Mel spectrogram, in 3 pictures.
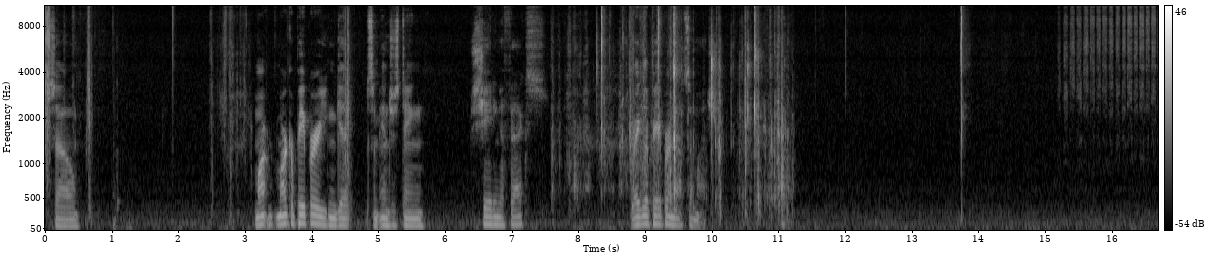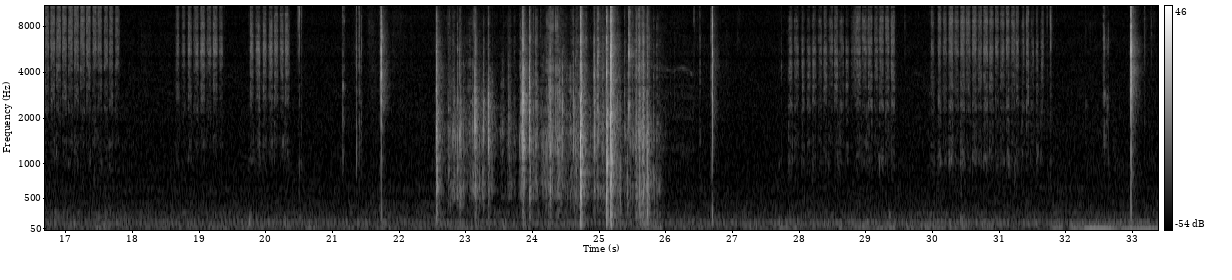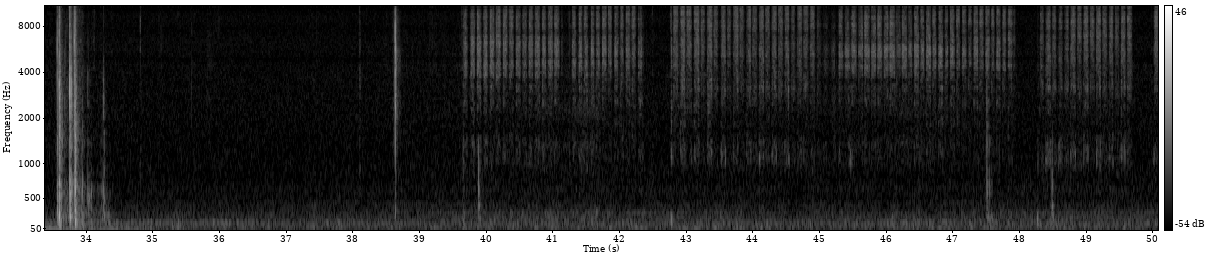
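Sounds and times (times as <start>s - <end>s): rustling of markers: 2.4s - 3.2s, 7.6s - 11.3s, 22.6s - 26.0s, 39.7s - 49.7s
marker scratching on paper: 15.2s - 17.8s, 18.6s - 20.4s, 27.8s - 31.8s, 39.7s - 49.7s.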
